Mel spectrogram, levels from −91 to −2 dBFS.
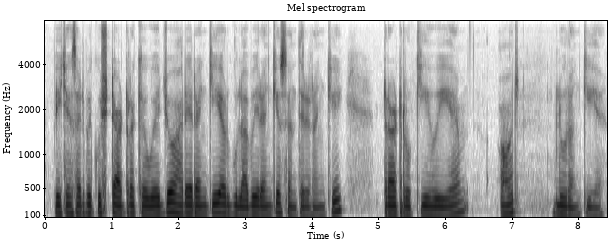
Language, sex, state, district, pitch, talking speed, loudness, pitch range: Hindi, male, Chhattisgarh, Bastar, 120 Hz, 190 wpm, -17 LUFS, 115-130 Hz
